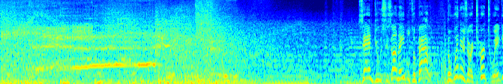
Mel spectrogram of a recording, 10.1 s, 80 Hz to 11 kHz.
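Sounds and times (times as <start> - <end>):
dramatic background music: 0.0 - 10.0
creature crying out: 0.5 - 3.4.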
